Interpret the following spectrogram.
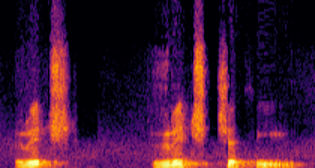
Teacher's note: you actually hit the CH sound twice and put a little extra air for the H after the second instance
